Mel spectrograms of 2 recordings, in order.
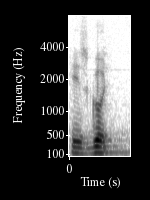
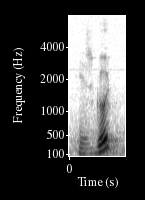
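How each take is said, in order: First: The pitch falls at the end. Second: The pitch rises at the end. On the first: It is a clear, firm statement. "a very clear, strong statement" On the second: It questions or doubts the claim. "a kind of question"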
